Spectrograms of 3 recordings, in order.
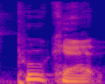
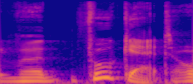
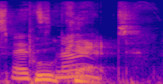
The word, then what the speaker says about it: Phuket: yes, that's actually how it's pronounced. It's Phuket. A lot of people, at least Americans, and actually a lot of English speakers would say Phuket or fuck it. – Right. – Because it's a PH. The PH for us has the F noise, but it's not. It's Phuket.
